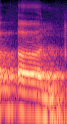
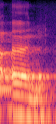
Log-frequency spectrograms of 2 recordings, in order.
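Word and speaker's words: earl: तो इसका जो प्रोनंसिएशन है करेक्ट वो क्या होगा? अल। क्या होगा? अल।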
